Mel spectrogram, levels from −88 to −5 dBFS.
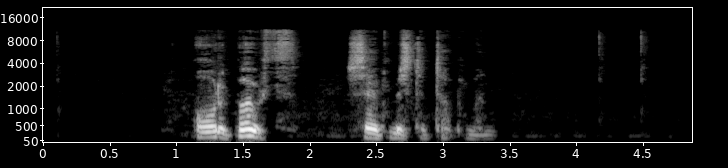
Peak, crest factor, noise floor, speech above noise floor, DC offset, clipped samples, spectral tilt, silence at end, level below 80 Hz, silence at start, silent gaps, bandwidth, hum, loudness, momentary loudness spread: -4 dBFS; 20 dB; -81 dBFS; 61 dB; under 0.1%; under 0.1%; -4.5 dB/octave; 1.9 s; -78 dBFS; 1.15 s; none; 11.5 kHz; none; -20 LUFS; 22 LU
